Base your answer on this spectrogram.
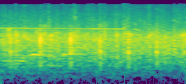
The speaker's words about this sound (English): Come on, give the Lord a big hand.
